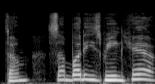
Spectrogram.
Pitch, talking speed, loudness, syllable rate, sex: 200 Hz, 115 wpm, -15 LUFS, 6.0 syllables/s, male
